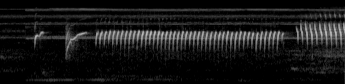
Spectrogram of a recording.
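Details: Canary master song for young canaries: two short rising whistles, then a long rapid even trill, switching to a higher rolling trill at the end.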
